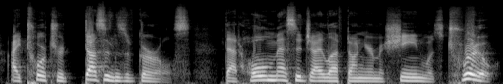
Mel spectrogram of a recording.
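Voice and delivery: loud, forceful confession; outburst. A narrator's reading. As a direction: insist on every word, punching the key ones. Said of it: "trying to ignore my outburst".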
